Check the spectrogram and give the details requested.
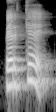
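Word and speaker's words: perché: এরপরে হচ্ছে খুব কমন একটা শব্দ যেটা হচ্ছে পেরকে, পেরকে, পেরকে, পেরকে অর্থ হচ্ছে কেন, পি এ আর রে, পের, চি আক্কা এ, পেরকে, পেরকে অর্থ কেন।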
